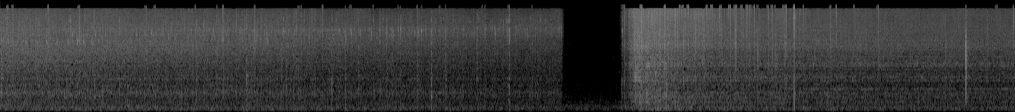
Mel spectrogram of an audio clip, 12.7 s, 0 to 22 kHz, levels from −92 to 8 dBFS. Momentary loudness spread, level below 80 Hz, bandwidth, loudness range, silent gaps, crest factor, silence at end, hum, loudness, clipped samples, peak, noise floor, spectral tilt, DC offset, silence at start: 12 LU; -88 dBFS; 19 kHz; 8 LU; none; 34 dB; 0 s; none; -35 LUFS; under 0.1%; -4 dBFS; -74 dBFS; 2 dB/octave; under 0.1%; 0 s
